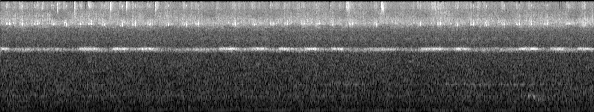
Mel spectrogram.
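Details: Night chorus of crickets in the south of Crimea with a gentle night breeze: one continuous high-pitched ringing trill, slightly wavering in strength, over a constant airy rustle of wind.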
